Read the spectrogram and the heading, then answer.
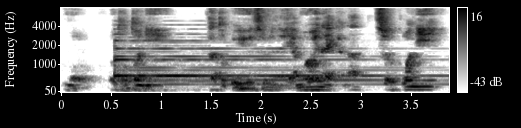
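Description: A man in his sixties giving conversational explanations as a guest expert, often pausing as he reasons aloud. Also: deep voice, steady tone, loud music behind the voice. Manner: halting, frequent pauses while reasoning aloud. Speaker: guest historian. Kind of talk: explanatory interview answers, conversational. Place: small indoor room, seated at a table. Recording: roomy, distant mic, faint noise.

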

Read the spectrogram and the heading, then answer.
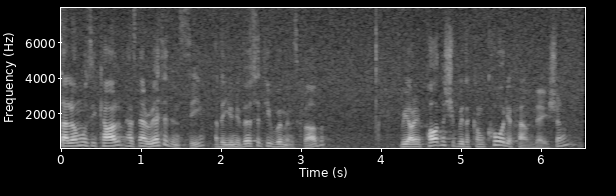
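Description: A man in his thirties presenting a business pitch from a script on stage, with occasional slips and restarts. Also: big pitch swings, quick pace, warm tone, slight background noise. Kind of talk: read-aloud business pitch. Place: large theatre stage.

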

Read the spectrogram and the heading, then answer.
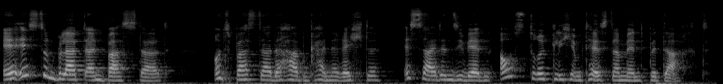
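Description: A woman's voice: medium pitch, unhurried, lightly acted. Haughty, scornful lady played by a woman. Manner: haughty, mocking. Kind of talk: German audio drama acting.

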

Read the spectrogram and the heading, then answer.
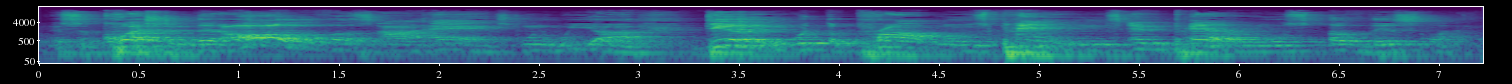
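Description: A man's voice: fairly high pitch, big pitch swings, a little hiss or hum. A man preaching a sermon in an impassioned, oratorical way, using rhetorical repetition and addressing his congregation. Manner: impassioned, oratorical, builds from measured phrases to shouts. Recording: echoey hall, distant microphone.

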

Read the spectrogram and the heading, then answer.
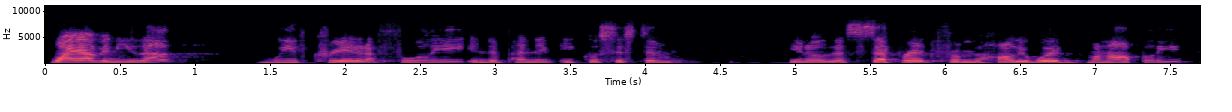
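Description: Confident woman pitching over dull video-call audio. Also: normal speed, dry recording. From Venezuela. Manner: confident, enthusiastic, promotional. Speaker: company founder pitching to investors. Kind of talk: startup pitch presentation.

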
